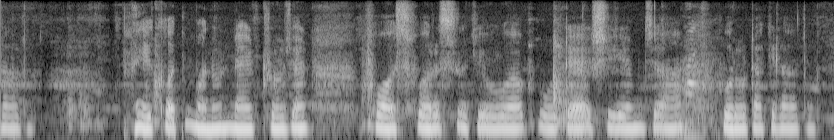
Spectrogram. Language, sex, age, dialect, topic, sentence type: Marathi, female, 25-30, Standard Marathi, agriculture, statement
